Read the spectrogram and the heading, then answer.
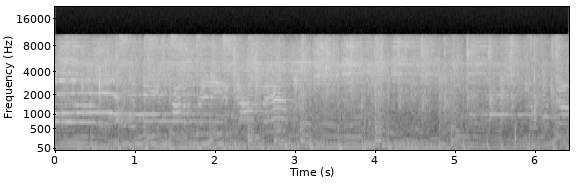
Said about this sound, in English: You guys are going to laugh hysterically at her jokes. Clap wildly right now, you guys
